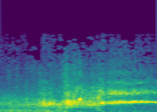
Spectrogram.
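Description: Tires skid and squeal as an army car brakes to a stop in snowy terrain, a sustained harsh hiss that grows slightly louder over about two seconds.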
